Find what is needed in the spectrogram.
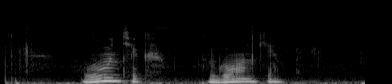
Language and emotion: Russian, sad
